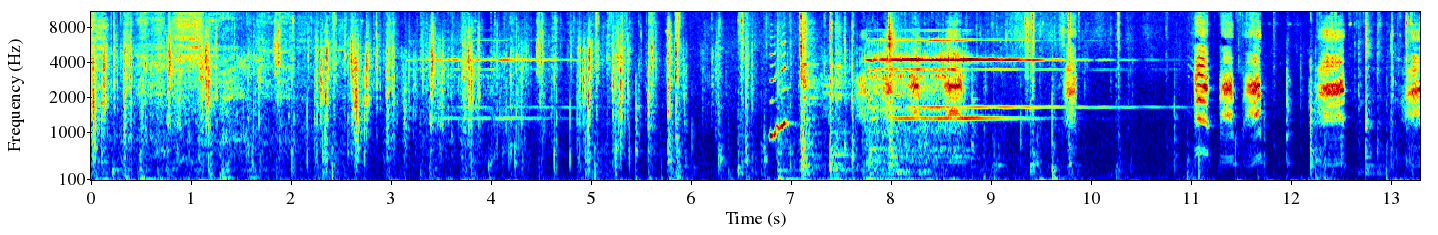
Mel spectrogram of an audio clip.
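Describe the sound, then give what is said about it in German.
A telephone rings for an incoming call in a caravan in a German detective radio play. Bright ringing tones arrive in a few bursts amid clattering, knocking noises and movement. “Das rote Lämpchen an unserem Wohnwagen leuchtet. Wir haben einen Anruf.”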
